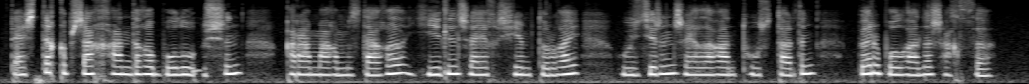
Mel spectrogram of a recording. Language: Kazakh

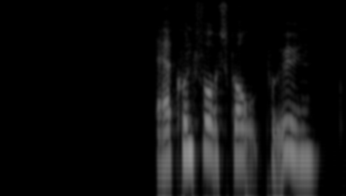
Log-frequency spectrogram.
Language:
Danish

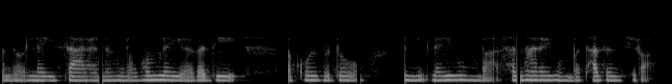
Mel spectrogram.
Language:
Manipuri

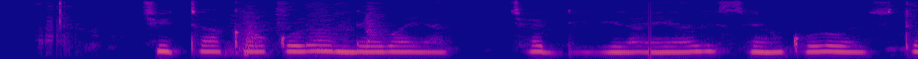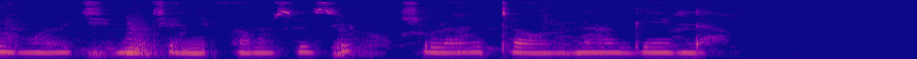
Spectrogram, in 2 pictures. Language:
Ganda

